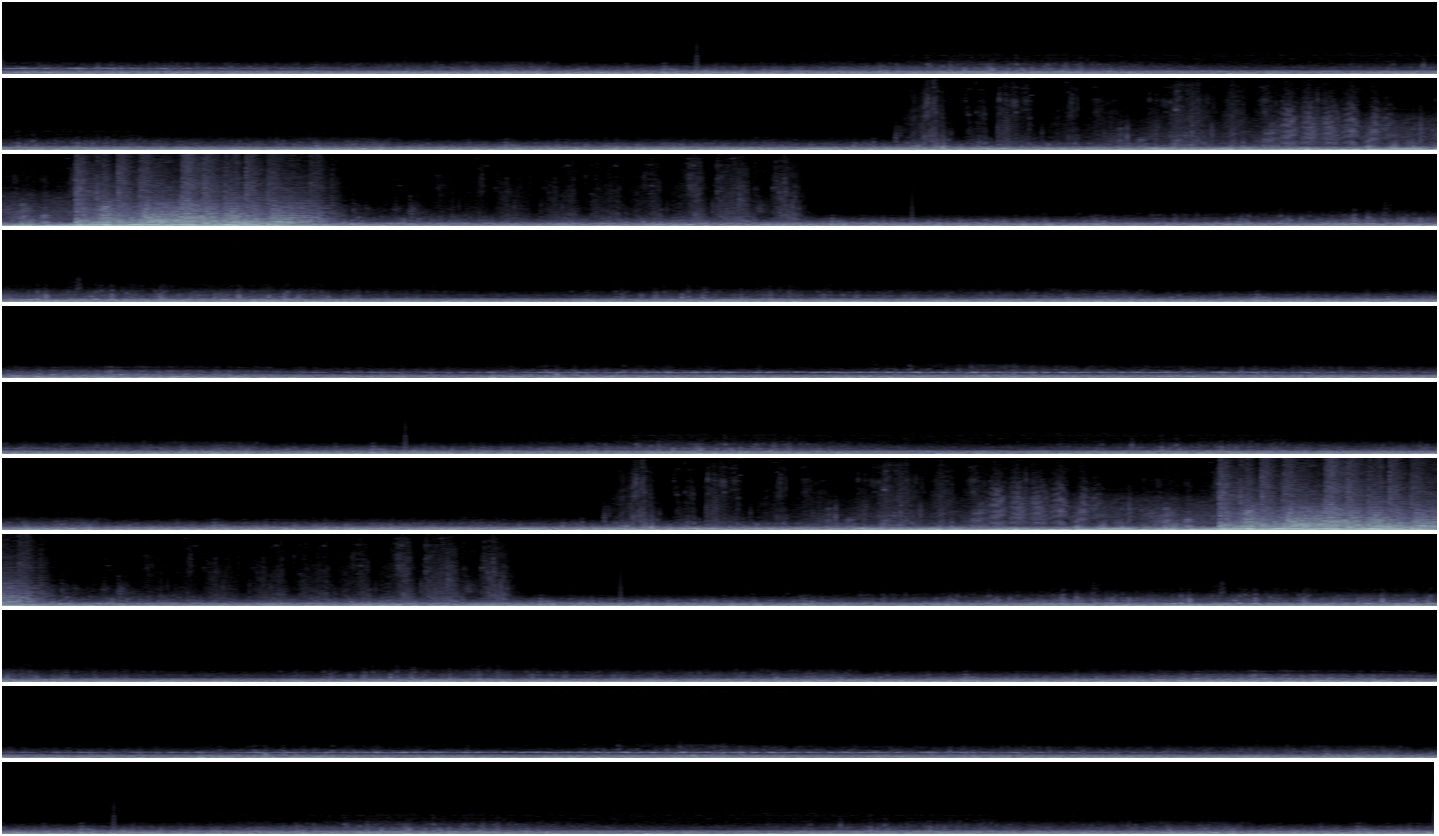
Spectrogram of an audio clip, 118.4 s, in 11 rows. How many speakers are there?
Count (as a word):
zero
